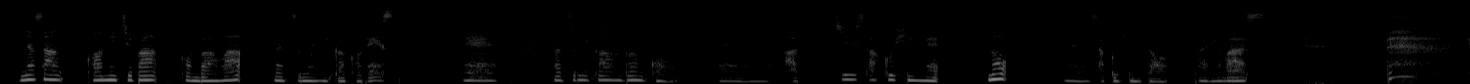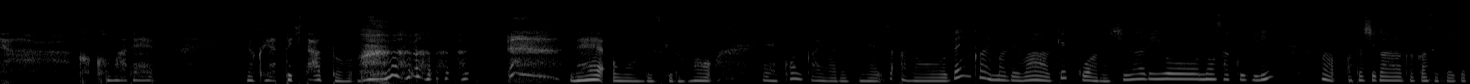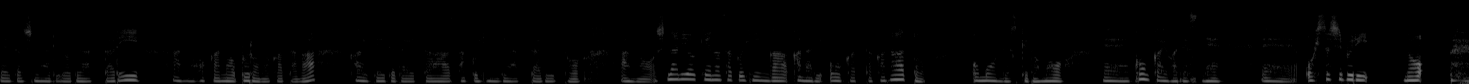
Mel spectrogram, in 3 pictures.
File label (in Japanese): 自己紹介 コスプレ開封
